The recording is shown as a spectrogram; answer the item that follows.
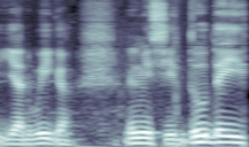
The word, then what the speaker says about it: Jadwiga: Maybe he actually saw it, or Jadwiga actually, I should say Jadwiga.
